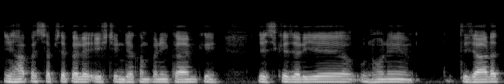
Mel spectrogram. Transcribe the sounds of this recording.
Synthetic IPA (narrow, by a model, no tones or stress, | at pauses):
jɐɦãpɐɾsɐbsepɛɦleʔɪsʈɪ̃ɳɖijakɐ̃mpənikaːɪmki | d͡ʒɪskezɐɾieʊnɦõːne | t̪ɪd͡ʒaːɾət̪̚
